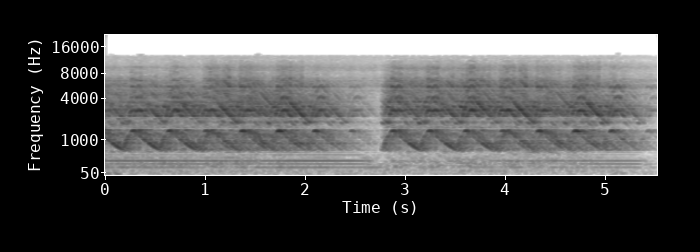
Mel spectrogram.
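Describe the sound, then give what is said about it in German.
Earthquake monitoring alarm in Naples, sounding when many small tremors exceed set values. A loud electronic signal of rapid, repeated falling pitch sweeps over steady low tones cuts out briefly midway, then starts again. “So klingt es, wenn die vielen kleinen Erdbeben, die sie in Neapel messen, bestimmte Werte übersteigen.”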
